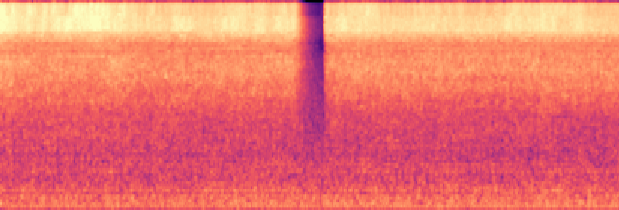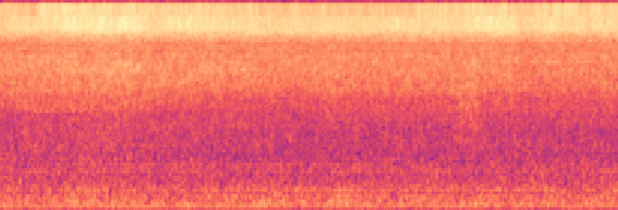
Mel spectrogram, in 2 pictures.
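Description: A can of spray adhesive hisses steadily onto fabric at close range, a continuous soft spray that keeps going almost the whole time with one brief break in a workshop.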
